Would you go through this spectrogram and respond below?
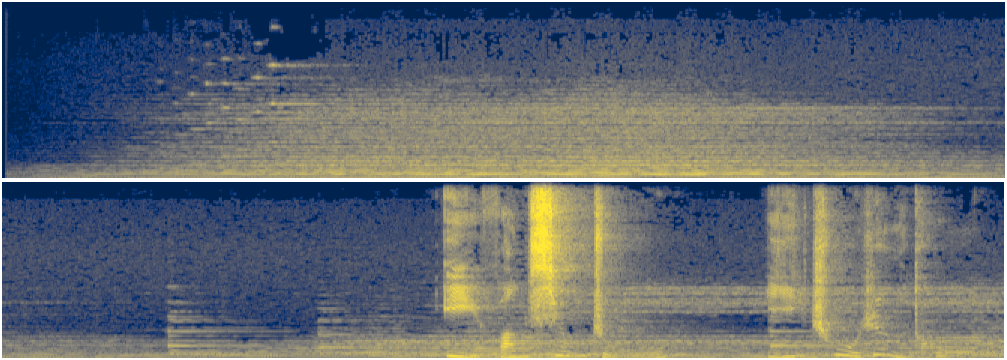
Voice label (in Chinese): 朗诵, 女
